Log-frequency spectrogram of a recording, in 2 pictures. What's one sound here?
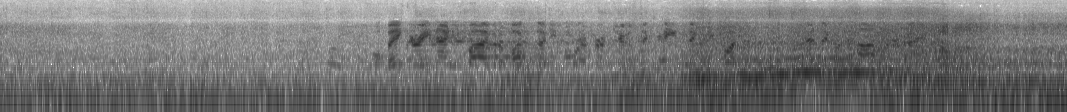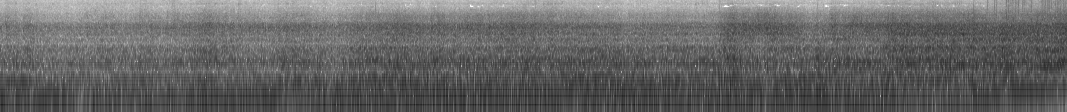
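Race car engines idle and rumble loudly.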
